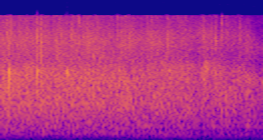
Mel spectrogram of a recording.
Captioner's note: applause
